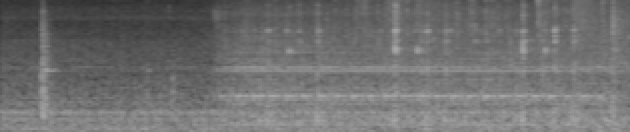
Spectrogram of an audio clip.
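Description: Supermarket checkout conveyor belt starting about a second and a half in and running with a steady motor whine, over a low store hum, with a few light clicks.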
